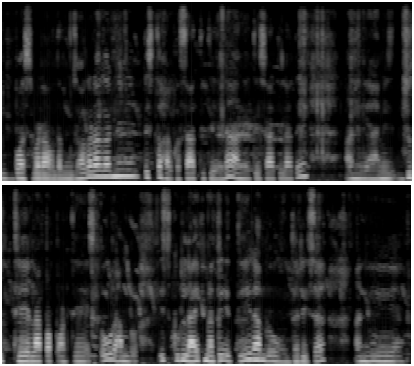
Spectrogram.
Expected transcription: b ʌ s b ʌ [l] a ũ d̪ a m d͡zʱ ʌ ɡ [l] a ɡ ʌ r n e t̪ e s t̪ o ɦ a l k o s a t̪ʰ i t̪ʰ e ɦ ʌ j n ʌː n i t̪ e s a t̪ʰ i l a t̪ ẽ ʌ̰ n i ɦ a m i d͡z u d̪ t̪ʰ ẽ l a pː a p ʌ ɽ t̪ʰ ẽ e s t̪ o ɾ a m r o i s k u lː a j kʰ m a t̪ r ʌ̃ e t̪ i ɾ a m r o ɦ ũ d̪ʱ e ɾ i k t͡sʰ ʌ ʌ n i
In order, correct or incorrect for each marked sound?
incorrect, incorrect

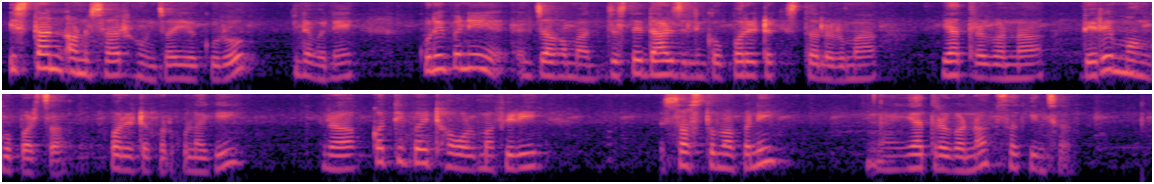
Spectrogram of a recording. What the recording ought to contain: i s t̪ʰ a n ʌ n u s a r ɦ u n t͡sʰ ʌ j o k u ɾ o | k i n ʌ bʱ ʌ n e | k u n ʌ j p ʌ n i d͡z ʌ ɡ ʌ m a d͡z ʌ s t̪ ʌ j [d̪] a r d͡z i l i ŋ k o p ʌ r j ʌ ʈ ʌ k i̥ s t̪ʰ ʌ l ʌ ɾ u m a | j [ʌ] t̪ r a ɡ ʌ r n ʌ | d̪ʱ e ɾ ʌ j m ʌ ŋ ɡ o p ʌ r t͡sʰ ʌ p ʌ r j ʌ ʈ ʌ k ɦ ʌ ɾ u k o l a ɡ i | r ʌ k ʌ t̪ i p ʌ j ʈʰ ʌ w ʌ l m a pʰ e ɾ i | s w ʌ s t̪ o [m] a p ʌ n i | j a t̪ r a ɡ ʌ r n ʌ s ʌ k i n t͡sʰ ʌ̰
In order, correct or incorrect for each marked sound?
correct, incorrect, correct

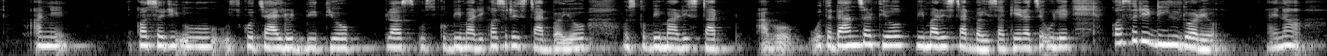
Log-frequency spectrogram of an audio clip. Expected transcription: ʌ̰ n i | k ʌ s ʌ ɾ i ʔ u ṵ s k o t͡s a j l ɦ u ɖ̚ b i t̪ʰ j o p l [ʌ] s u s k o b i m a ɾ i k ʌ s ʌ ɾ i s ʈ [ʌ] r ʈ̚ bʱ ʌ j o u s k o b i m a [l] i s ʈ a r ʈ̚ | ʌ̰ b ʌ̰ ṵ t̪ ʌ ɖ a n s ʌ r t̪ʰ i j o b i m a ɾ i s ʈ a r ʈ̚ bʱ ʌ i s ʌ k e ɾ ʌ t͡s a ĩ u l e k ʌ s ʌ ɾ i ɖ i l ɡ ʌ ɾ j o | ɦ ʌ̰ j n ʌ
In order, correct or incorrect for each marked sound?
correct, incorrect, incorrect

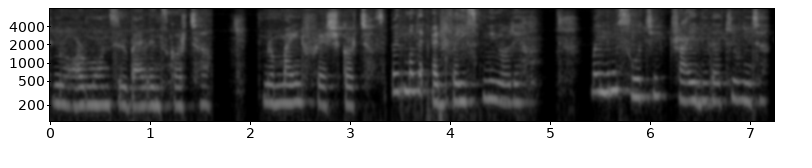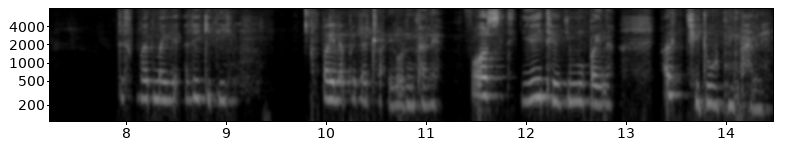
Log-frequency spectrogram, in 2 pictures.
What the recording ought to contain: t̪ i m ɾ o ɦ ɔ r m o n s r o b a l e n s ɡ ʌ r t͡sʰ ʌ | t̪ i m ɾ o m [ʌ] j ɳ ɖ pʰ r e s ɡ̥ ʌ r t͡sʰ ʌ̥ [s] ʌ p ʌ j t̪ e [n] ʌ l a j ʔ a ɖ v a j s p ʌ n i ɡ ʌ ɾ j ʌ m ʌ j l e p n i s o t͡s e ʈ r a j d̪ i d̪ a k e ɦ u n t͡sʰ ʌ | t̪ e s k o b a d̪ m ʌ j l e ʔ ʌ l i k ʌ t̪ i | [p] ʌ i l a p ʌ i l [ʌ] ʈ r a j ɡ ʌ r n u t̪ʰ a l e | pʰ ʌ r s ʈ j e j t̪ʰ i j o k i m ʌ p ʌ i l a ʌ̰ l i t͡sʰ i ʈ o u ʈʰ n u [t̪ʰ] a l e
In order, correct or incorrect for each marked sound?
incorrect, correct, incorrect, correct, incorrect, correct

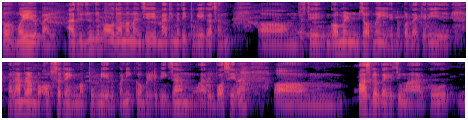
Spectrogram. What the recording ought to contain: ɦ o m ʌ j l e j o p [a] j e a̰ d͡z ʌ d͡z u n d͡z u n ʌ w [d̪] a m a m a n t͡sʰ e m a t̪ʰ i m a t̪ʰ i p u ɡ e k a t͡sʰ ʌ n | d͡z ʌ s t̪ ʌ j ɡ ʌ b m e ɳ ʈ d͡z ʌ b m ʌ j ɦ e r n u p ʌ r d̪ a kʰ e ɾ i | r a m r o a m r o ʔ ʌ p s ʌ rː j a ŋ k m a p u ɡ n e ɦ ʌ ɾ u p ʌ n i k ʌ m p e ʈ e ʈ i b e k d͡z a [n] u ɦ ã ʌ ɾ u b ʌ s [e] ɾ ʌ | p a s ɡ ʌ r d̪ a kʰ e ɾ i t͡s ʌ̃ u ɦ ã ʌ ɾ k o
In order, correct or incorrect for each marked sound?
correct, correct, incorrect, correct

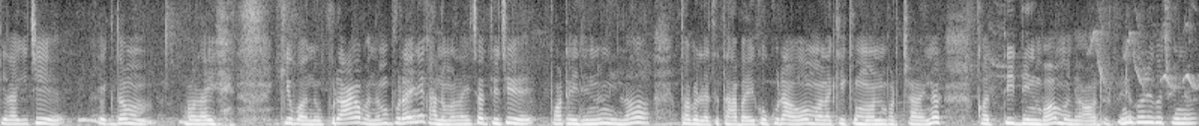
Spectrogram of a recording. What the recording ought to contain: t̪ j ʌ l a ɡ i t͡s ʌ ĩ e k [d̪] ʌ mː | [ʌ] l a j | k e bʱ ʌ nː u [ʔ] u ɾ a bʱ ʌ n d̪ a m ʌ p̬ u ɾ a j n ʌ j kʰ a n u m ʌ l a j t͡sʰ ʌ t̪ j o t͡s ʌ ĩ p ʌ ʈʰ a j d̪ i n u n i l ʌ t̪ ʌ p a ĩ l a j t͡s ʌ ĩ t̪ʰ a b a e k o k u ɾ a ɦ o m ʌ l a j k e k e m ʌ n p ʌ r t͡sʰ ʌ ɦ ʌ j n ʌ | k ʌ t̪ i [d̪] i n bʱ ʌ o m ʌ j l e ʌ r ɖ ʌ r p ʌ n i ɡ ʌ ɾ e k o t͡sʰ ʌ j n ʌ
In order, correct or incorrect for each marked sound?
correct, correct, incorrect, correct

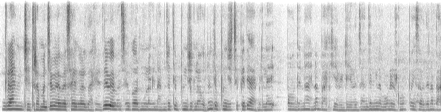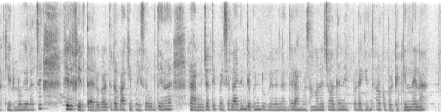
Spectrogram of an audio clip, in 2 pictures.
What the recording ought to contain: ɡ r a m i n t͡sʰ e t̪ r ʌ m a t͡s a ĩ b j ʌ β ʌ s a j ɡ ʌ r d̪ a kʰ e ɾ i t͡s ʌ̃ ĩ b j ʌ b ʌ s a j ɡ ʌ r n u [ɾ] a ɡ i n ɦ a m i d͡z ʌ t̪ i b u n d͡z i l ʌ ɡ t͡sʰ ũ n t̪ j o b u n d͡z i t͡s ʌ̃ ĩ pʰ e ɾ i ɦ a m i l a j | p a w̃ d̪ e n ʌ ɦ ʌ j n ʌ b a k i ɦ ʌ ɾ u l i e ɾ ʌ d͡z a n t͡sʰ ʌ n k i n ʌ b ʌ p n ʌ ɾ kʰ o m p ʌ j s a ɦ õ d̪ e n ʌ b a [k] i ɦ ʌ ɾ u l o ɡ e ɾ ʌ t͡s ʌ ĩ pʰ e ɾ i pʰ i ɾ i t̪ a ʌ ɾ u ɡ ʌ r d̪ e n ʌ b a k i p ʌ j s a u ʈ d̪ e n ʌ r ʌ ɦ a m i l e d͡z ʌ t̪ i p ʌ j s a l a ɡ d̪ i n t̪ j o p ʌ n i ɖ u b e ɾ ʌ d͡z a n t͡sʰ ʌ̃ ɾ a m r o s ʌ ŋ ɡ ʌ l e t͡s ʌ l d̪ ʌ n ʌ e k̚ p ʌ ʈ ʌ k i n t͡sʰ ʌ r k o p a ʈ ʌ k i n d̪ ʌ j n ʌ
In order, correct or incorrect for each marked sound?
incorrect, correct

